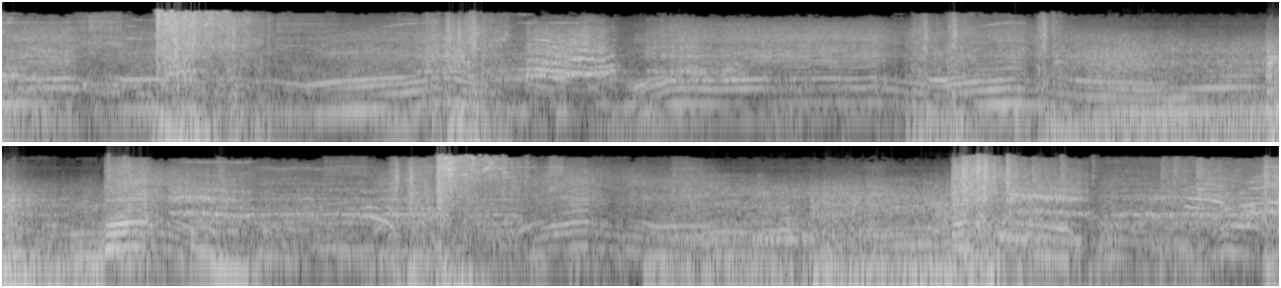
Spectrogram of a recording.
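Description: Loud, continuous engine revving with repeated tire squeals and skids from cars drifting hard in the video game Driver: San Francisco, with occasional thumps.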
